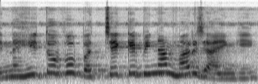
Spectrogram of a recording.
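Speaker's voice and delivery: plain reading voice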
